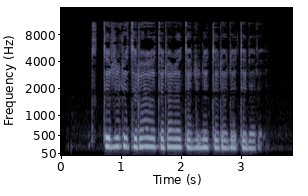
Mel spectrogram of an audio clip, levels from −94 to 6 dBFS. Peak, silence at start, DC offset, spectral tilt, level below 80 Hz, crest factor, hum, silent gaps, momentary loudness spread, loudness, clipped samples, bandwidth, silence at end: -16 dBFS; 0.5 s; under 0.1%; -5.5 dB/octave; -82 dBFS; 18 dB; none; none; 15 LU; -33 LUFS; under 0.1%; 11.5 kHz; 0.5 s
